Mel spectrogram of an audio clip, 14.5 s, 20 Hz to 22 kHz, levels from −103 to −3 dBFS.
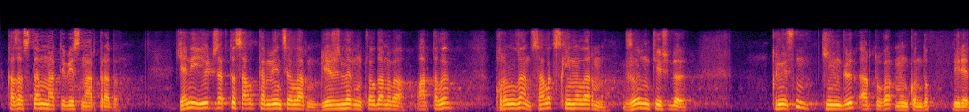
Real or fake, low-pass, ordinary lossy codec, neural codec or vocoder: fake; 7.2 kHz; Opus, 24 kbps; codec, 24 kHz, 0.9 kbps, WavTokenizer, medium speech release version 1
